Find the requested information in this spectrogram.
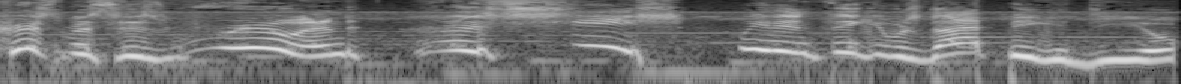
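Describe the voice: A cartoonish character voice with a high pitch and very wide pitch swings moves at a moderate pace over clear background noise.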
